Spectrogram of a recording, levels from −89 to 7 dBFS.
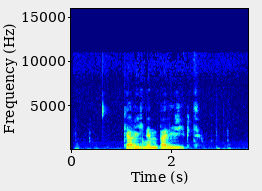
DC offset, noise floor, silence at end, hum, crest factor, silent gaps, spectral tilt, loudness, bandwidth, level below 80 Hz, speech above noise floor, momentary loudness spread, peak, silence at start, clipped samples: under 0.1%; -59 dBFS; 0.6 s; none; 24 dB; none; -8.5 dB/octave; -27 LUFS; 11.5 kHz; -50 dBFS; 32 dB; 25 LU; -6 dBFS; 0.1 s; under 0.1%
